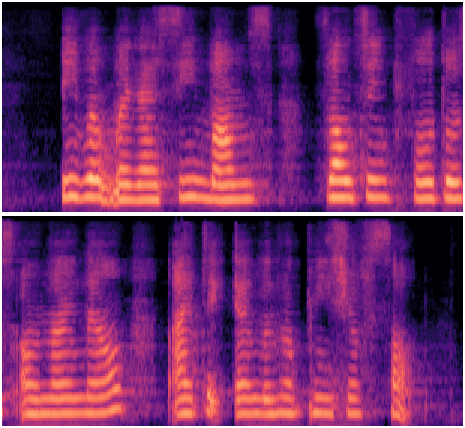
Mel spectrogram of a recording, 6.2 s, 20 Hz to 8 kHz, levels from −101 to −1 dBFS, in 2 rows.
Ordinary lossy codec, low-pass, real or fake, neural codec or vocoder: AAC, 32 kbps; 7.2 kHz; fake; codec, 24 kHz, 1 kbps, SNAC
